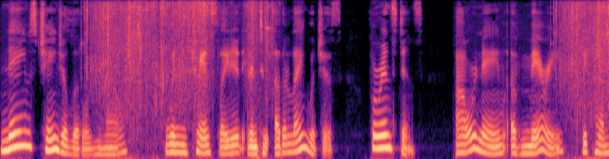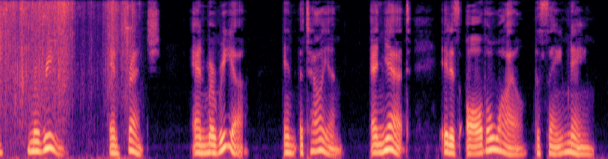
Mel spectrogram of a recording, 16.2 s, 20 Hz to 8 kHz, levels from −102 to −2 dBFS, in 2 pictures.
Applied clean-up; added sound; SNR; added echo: none; Glass; 14 dB; none.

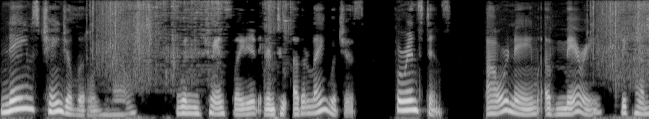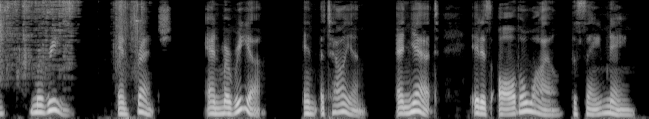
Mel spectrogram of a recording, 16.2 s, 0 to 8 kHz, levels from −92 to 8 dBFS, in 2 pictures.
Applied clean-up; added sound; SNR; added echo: classical method Wiener filter.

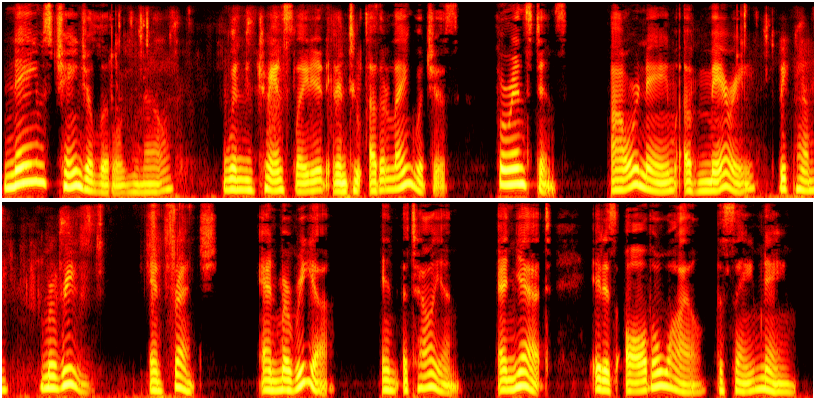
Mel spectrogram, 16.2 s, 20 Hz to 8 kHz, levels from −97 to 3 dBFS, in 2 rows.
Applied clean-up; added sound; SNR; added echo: neural mask model Resemble Enhance denoiser.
